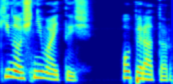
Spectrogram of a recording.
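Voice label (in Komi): "кино снимайтысь оператор", Komi, female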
